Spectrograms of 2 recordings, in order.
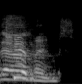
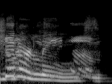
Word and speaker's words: chitterlings: Just like chitlins. I was just about to say like chitlins, but you have to chitterlings.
